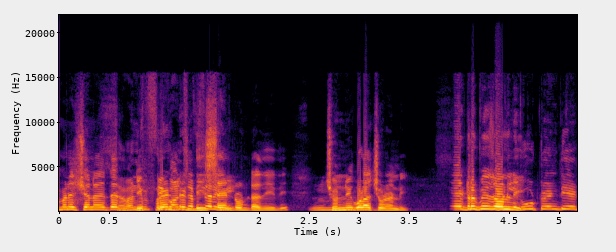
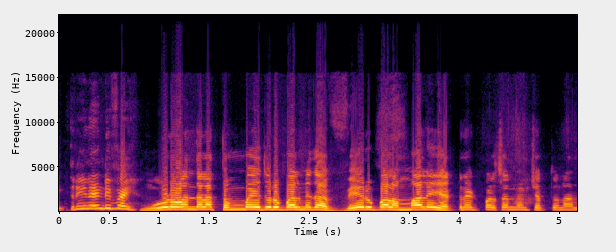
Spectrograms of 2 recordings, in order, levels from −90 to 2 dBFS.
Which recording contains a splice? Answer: first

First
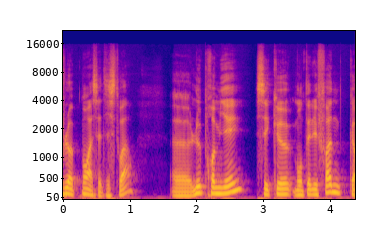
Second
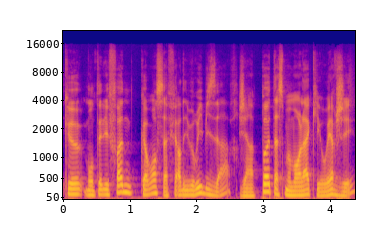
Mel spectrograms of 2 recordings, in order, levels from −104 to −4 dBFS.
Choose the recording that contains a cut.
second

